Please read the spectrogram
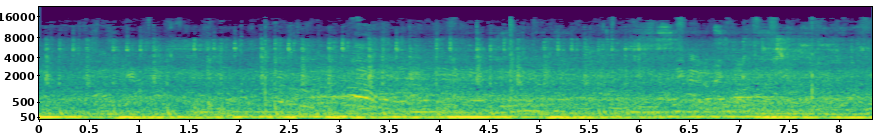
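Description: Music over a ballpark's public-address system mixed with the chatter of nearby fans.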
